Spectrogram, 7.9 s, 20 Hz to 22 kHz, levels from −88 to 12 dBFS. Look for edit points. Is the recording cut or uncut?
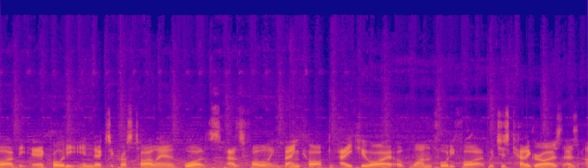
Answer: uncut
